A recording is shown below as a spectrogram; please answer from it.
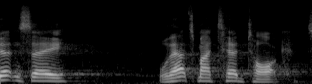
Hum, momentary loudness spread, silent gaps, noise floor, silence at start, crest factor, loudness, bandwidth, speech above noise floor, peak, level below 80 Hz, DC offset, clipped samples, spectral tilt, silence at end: none; 13 LU; none; -64 dBFS; 0 s; 18 dB; -28 LUFS; 17 kHz; 37 dB; -10 dBFS; -74 dBFS; under 0.1%; under 0.1%; -4.5 dB/octave; 0 s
